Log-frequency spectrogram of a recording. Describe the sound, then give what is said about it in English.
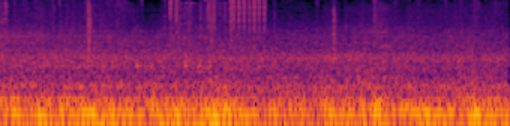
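Steady low rumble of a car cabin while driving to the airport, a continuous dull drone of tyres and engine with faint higher hiss and occasional small bumps, moderately loud, no voices. “So if you hear like background. background noise. That's what it is. We're in the car, and I'm on my way to drop her off to the airport.”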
